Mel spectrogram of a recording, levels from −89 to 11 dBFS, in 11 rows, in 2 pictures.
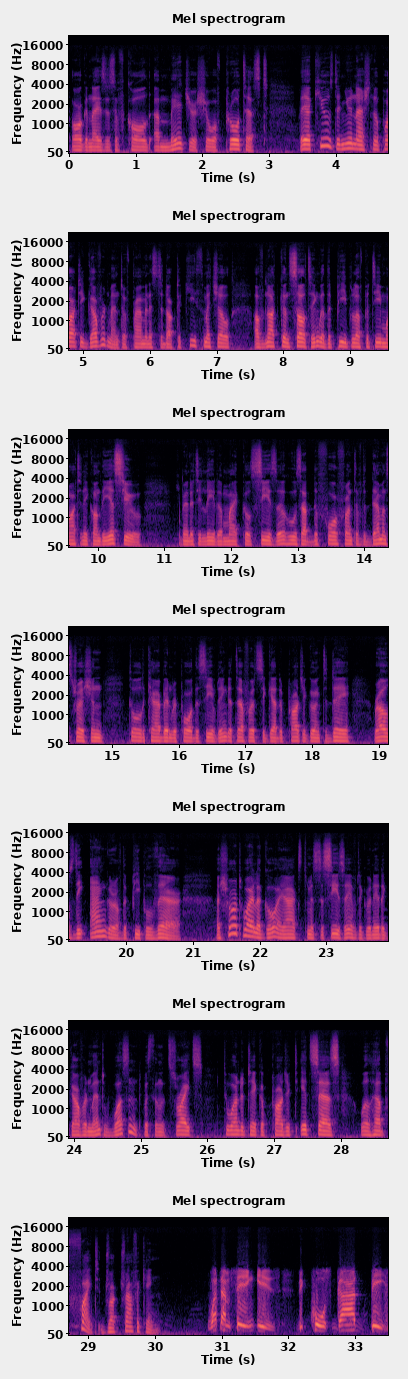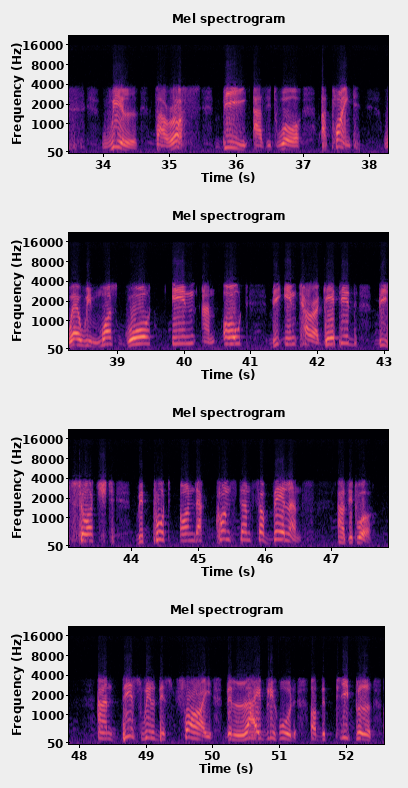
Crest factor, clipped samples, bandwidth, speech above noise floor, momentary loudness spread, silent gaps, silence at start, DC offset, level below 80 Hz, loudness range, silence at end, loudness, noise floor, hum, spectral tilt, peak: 18 dB; under 0.1%; 16 kHz; 34 dB; 10 LU; none; 0.05 s; under 0.1%; -54 dBFS; 5 LU; 0.2 s; -26 LUFS; -60 dBFS; none; -5.5 dB/octave; -8 dBFS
